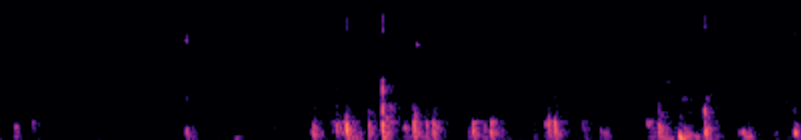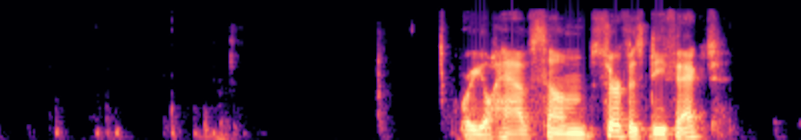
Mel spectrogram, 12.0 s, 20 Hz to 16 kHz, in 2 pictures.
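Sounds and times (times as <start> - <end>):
stylus tapping on tablet screen: 2.3 - 7.8.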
